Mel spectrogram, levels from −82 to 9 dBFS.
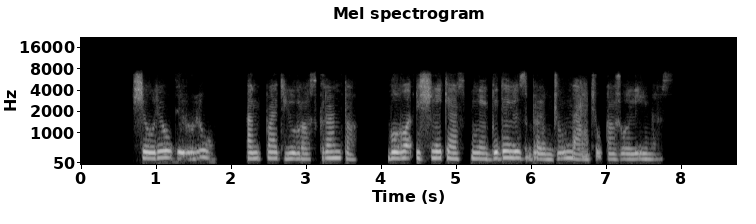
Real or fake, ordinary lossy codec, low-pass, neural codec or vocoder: fake; Opus, 16 kbps; 7.2 kHz; codec, 44.1 kHz, 1.7 kbps, Pupu-Codec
